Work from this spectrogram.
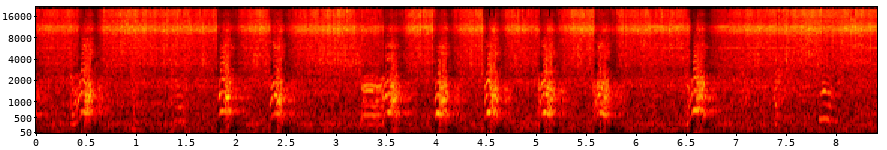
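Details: Hogan, a pet dog, barking at a running vacuum cleaner: clear short barks repeated about every half second to second, evenly spaced, over the machine's continuous high hum.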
